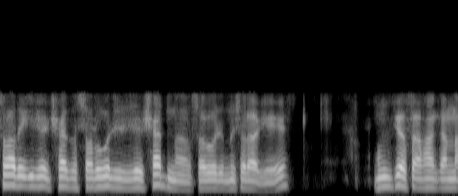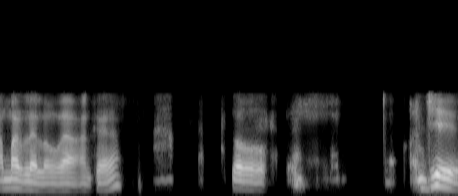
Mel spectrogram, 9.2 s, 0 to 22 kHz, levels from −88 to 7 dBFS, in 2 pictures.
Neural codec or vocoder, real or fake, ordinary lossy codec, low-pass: codec, 24 kHz, 1.2 kbps, DualCodec; fake; none; 3.6 kHz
